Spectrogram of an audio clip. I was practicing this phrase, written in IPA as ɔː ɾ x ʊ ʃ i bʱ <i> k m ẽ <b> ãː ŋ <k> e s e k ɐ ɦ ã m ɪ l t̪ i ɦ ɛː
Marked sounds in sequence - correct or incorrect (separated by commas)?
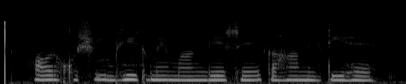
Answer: incorrect, incorrect, incorrect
